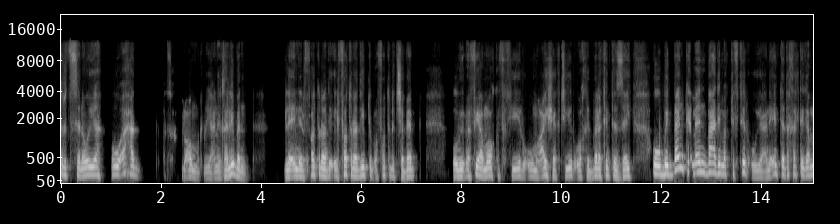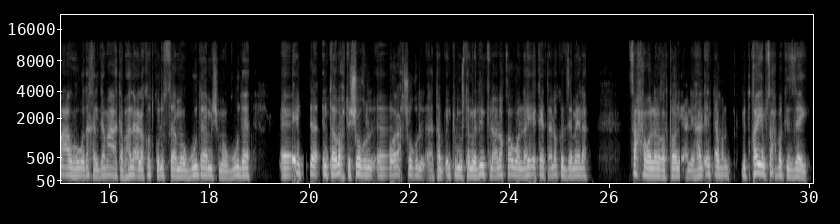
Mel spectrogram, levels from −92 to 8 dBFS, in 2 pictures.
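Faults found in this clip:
Repeated packet loss (robotic sound), 19.53–20.22 s and 21.28–23.07 s: choppy speech. Network jitter buffer concealment stretching the last sound across holes up to 117 ms and 156 ms.

Scattered short gaps, 23.85–26.91 s: about seven brief hiccups, longest around 70 ms. Isolated lost or late packets, each patched by extending the preceding audio.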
